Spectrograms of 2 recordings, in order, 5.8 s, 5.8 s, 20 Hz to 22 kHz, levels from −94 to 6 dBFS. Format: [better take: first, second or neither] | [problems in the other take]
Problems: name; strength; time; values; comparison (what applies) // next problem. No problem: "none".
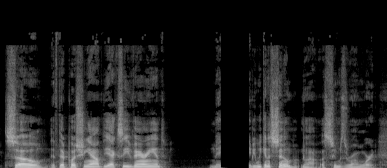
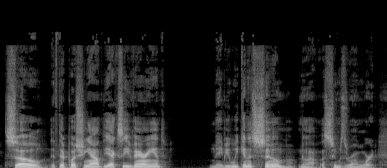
second | audio freezing; at 3.5 s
